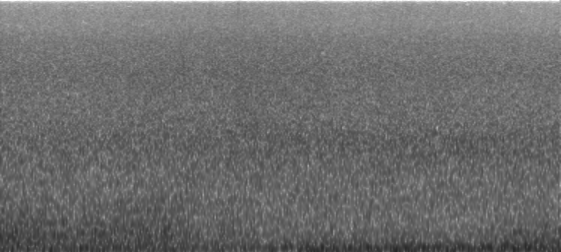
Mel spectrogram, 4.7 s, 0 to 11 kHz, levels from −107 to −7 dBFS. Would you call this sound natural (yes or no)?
yes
